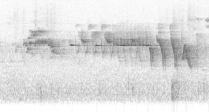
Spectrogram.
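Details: Several birds chirp together: high whistled notes and quick downward-sweeping chirps overlap in a steady, busy chorus with no other clear sounds.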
